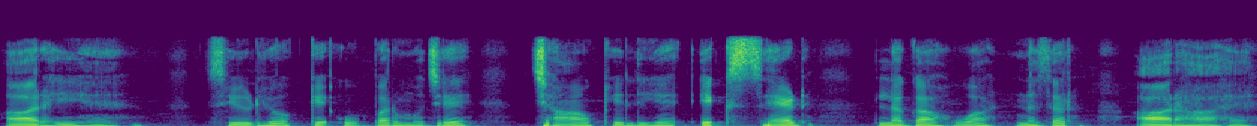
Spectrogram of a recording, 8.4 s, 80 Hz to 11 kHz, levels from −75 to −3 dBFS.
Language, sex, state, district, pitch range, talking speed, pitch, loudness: Hindi, male, Madhya Pradesh, Katni, 115-140 Hz, 130 wpm, 125 Hz, -19 LUFS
